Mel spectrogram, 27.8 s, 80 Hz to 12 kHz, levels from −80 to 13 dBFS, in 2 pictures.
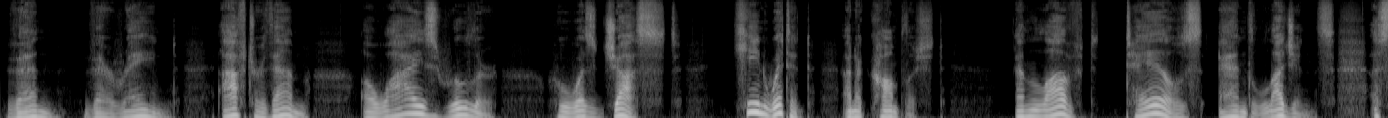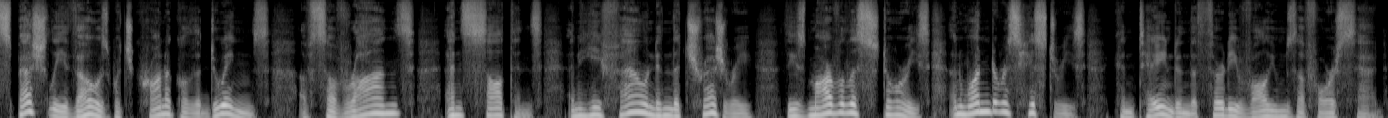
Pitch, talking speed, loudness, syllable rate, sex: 125 Hz, 105 wpm, -19 LUFS, 3.7 syllables/s, male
